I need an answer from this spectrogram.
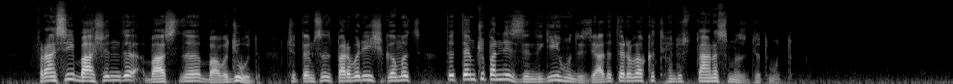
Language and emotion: Kashmiri, neutral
